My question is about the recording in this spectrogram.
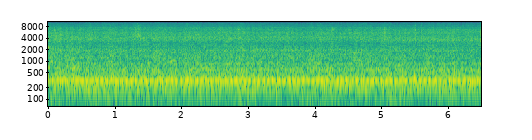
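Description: Boeing 767 cabin noise heard from a window seat behind the wing as the airliner rolls along the runway: the jet engines and airflow make a loud, steady rush with a steady hum running through it.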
